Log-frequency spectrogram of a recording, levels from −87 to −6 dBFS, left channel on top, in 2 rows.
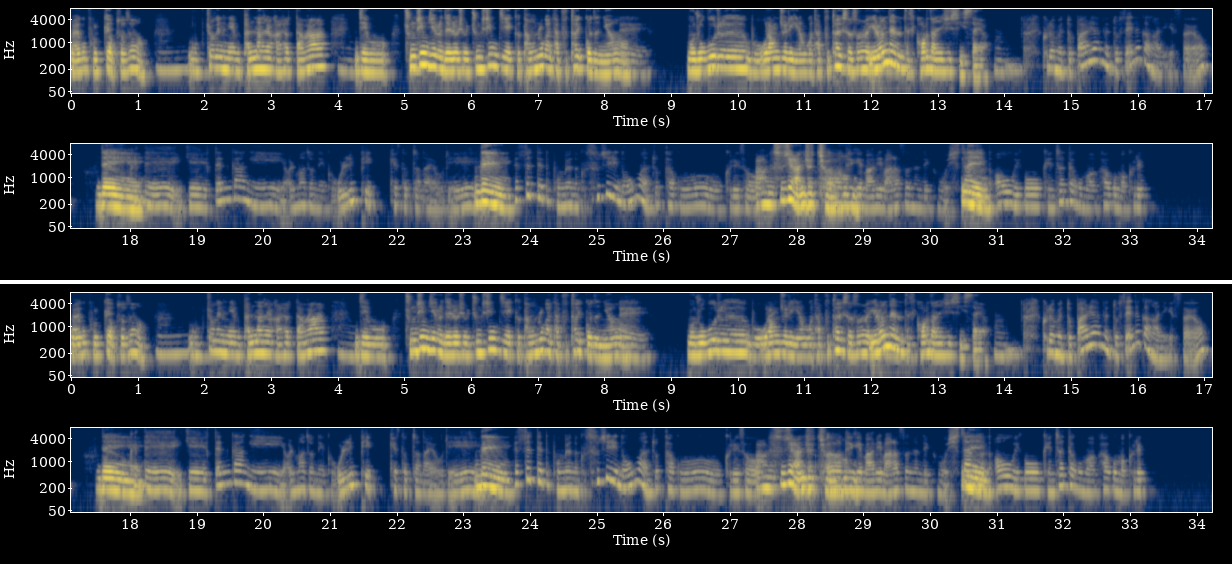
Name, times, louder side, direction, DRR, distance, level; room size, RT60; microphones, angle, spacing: voice 1, 0.0-1.1 1.8-3.8 4.3-4.7 5.0-8.4 9.2-13.7 17.5-18.2 23.2-23.7 27.4-28.9 30.5-30.9, left 3 dB, 60° left, 0.7 m, -21 dB
voice 2, 1.3-2.2 4.0-4.4 8.2-8.7 12.2-12.6 13.8-17.0 18.1-21.6 21.9-23.3 23.9-27.7 28.4-33.2, right 3 dB, 35° right, 0.6 m, -33 dB
4.9 x 2.4 x 2.2 m
head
